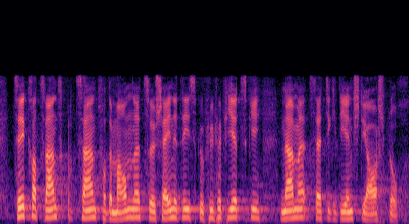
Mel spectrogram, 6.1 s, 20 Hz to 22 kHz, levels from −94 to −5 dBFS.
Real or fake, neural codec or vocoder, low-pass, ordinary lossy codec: fake; codec, 44.1 kHz, 7.8 kbps, Pupu-Codec; 5.4 kHz; none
